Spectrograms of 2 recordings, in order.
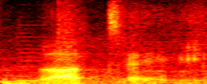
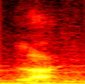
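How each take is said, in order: First: The name is said in a British accent. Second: The name is said in an American accent. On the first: "Pero pag British daw" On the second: "Pero pag American accent"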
